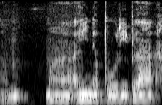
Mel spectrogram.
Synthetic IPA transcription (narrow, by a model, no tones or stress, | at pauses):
maɐ̰jnɐpuɾibɐ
